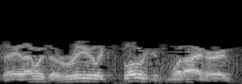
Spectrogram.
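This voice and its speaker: An actor playing a wisecracking American adventurer and leader in a 1940s radio serial, slangy and breezy, with an American accent. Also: male voice, mid-range voice, brisk, natural voice. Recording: tinny, noisy 1940s radio recording.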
